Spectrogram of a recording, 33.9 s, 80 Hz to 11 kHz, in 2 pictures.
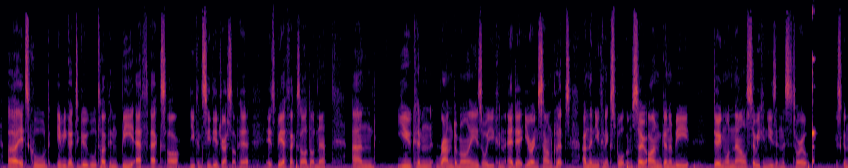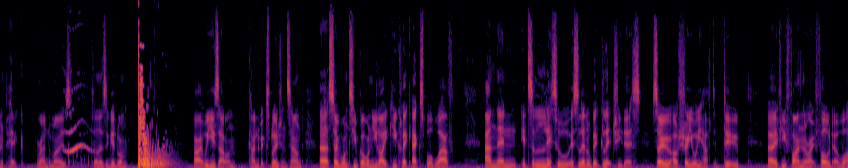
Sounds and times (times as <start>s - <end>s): Speech: 0.2s - 19.5s, 20.8s - 26.0s, 26.6s - 33.9s.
